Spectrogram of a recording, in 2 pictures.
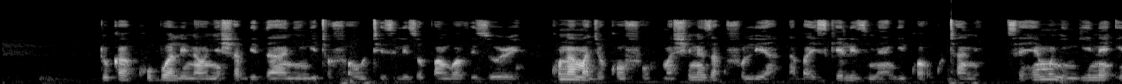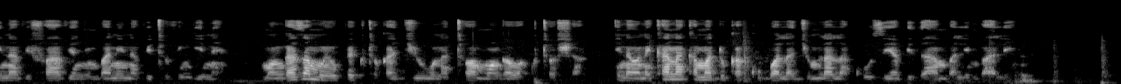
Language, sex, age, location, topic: Swahili, male, 18-24, Nairobi, finance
